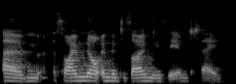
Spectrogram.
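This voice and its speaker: A woman's voice: low-pitched, steady tone, brisk, gravelly. A woman speaking casually as a learning specialist and guest on an online panel. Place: small cabin studio, on a video call.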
